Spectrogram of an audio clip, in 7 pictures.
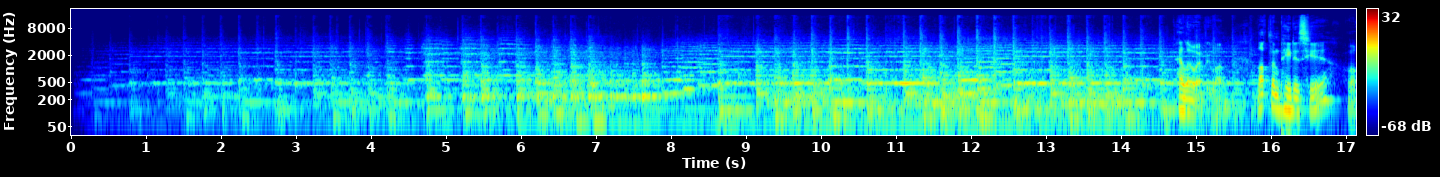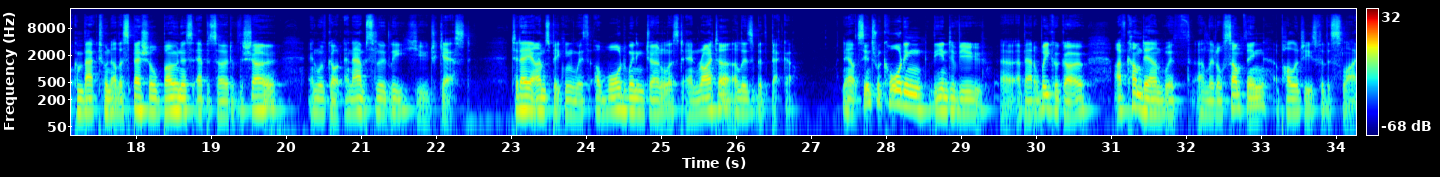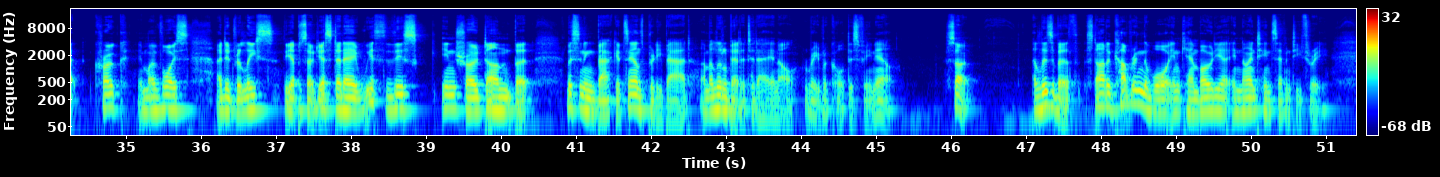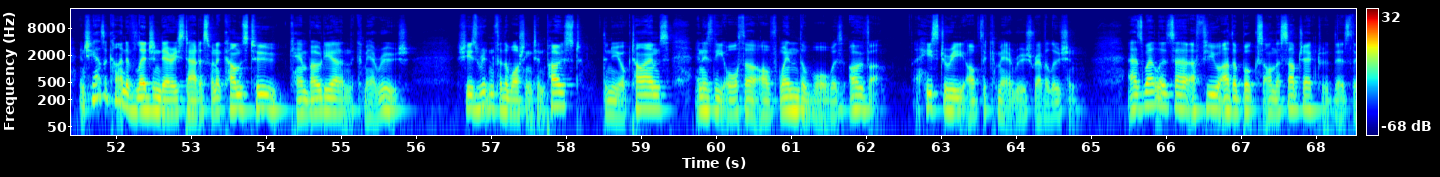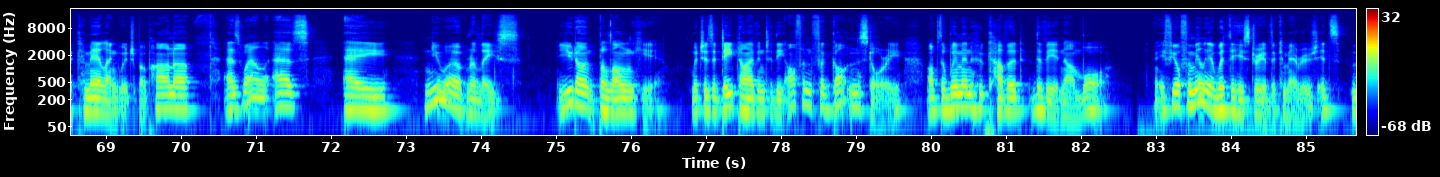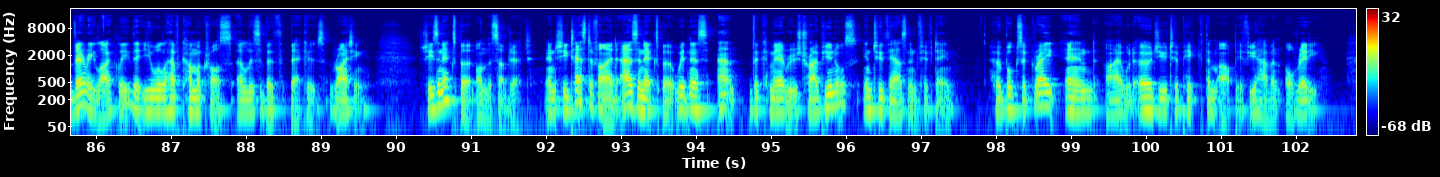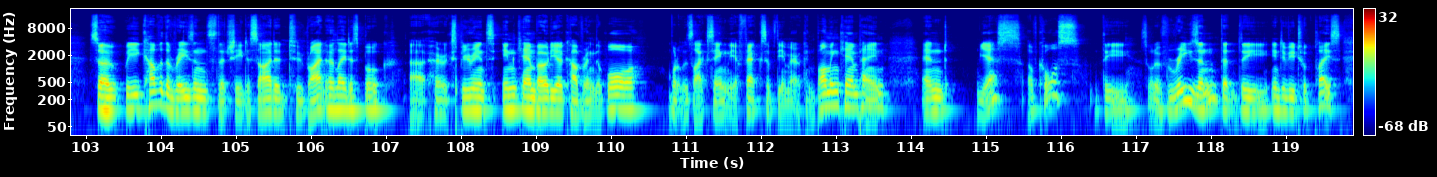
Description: Interview: "Rendez-vous avec Pol Pot" with Elizabeth Becker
